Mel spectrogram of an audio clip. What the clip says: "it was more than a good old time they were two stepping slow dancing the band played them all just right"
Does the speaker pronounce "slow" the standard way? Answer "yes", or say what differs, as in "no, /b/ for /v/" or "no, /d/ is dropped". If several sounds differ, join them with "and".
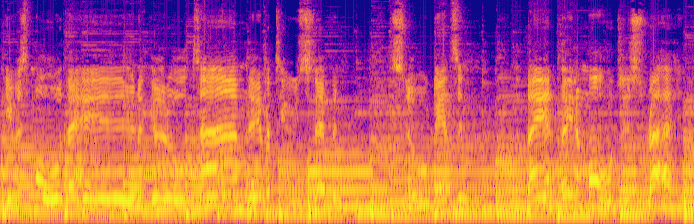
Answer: no, /n/ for /l/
